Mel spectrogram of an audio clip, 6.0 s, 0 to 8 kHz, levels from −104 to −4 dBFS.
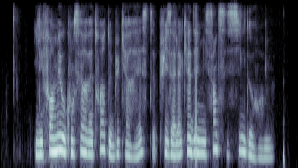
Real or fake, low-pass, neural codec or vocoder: real; 7.2 kHz; none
